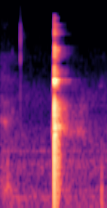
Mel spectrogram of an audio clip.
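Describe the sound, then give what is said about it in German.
A single bright clink of two cups of rosehip tea knocked together in a toast, sharp, ringing briefly before fading into quiet. “Prost. Prost.”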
